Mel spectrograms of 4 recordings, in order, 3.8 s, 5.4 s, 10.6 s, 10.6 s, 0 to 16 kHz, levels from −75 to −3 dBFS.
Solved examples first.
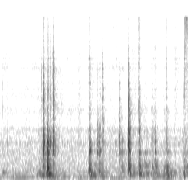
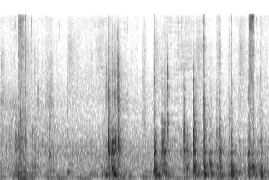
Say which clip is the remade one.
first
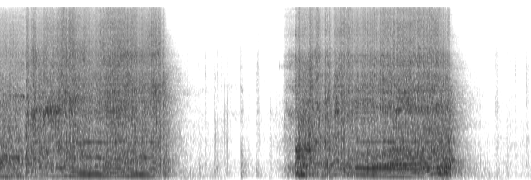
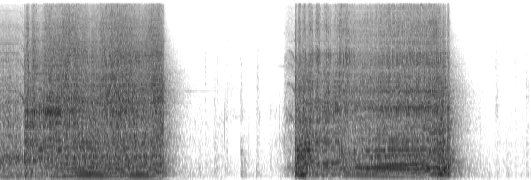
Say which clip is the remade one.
first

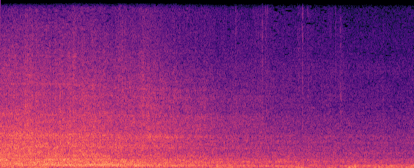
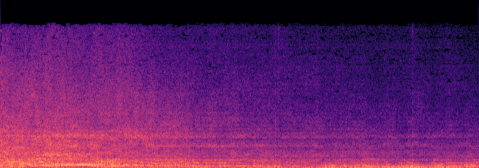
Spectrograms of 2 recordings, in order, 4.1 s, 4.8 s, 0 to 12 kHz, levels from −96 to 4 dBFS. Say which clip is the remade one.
second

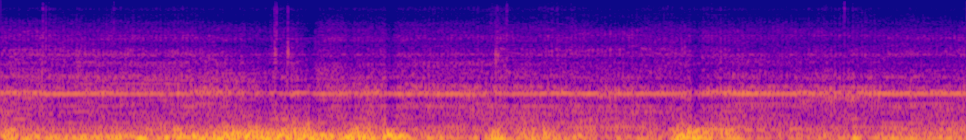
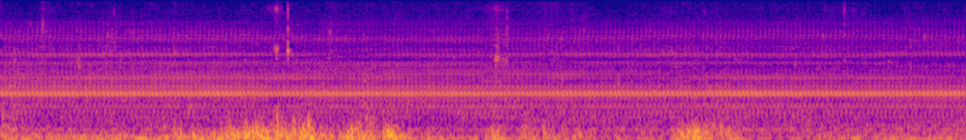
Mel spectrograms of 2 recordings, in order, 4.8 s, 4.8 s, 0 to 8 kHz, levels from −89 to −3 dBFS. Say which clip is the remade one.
first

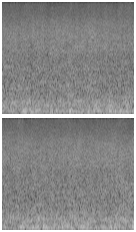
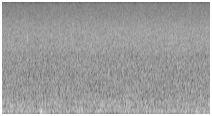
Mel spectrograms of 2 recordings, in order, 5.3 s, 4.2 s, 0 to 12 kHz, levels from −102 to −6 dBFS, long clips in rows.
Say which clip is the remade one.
first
